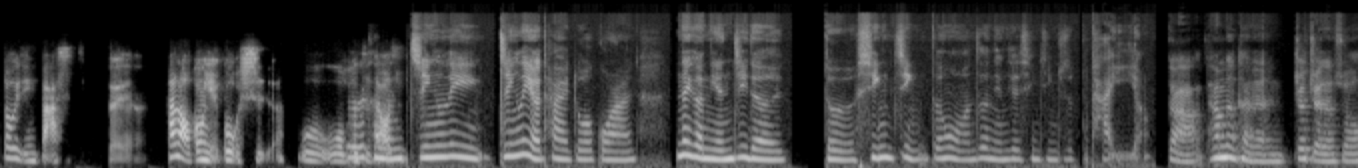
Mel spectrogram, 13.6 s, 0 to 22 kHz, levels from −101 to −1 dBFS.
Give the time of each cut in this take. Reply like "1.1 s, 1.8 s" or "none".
11.6 s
